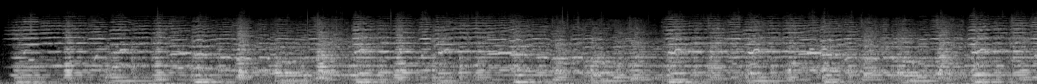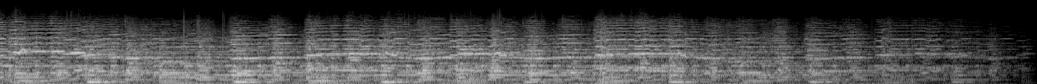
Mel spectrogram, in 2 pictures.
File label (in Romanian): Suita olteneasca - Roumanie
